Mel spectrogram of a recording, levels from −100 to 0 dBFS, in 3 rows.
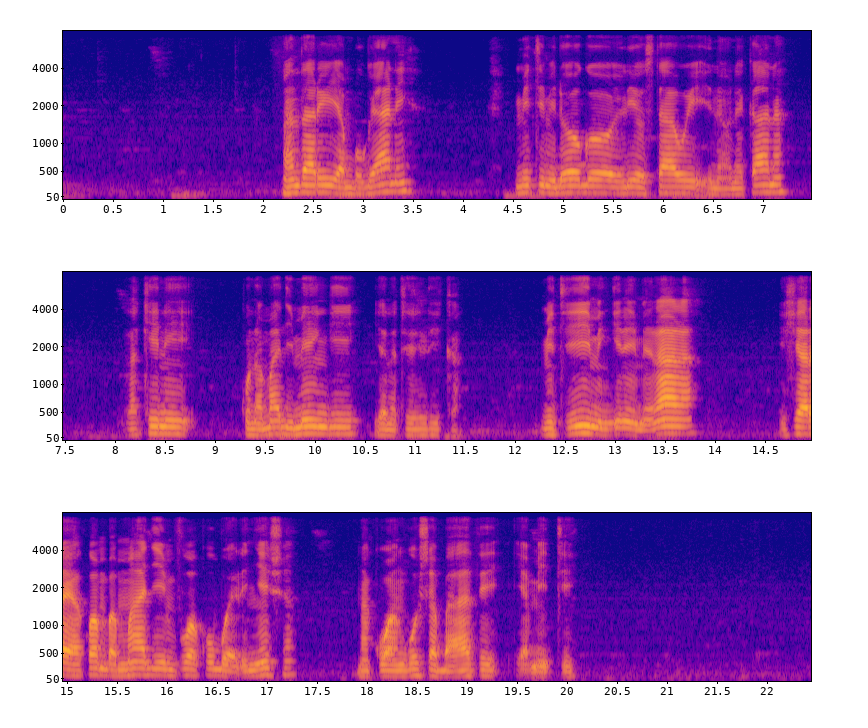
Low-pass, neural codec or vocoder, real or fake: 7.2 kHz; none; real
